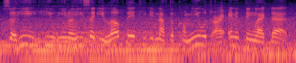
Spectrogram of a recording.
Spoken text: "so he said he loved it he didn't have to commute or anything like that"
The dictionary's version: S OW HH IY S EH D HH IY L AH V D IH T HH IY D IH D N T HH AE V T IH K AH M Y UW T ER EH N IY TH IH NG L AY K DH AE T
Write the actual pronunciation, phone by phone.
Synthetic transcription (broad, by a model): S OW HH IY S EH D HH IY L AH V D IH T HH IY D IH D N T HH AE F T IH K AH M Y UW T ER EH N IY TH IH NG L AY K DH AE T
